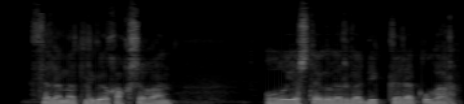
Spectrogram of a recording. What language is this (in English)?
Bashkir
